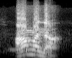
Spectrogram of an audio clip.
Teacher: अलिफ की आवाज हलक से निकलती है।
